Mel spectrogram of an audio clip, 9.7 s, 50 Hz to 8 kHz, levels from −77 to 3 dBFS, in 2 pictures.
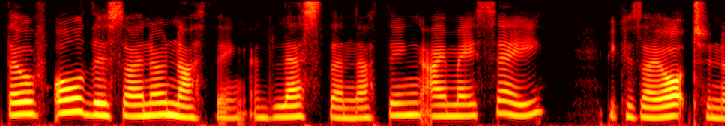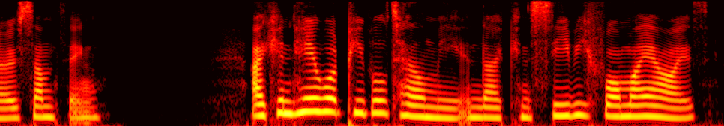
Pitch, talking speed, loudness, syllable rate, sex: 220 Hz, 210 wpm, -20 LUFS, 4.5 syllables/s, female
